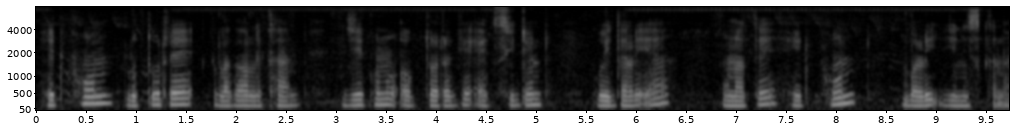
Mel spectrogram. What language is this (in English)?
Santali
